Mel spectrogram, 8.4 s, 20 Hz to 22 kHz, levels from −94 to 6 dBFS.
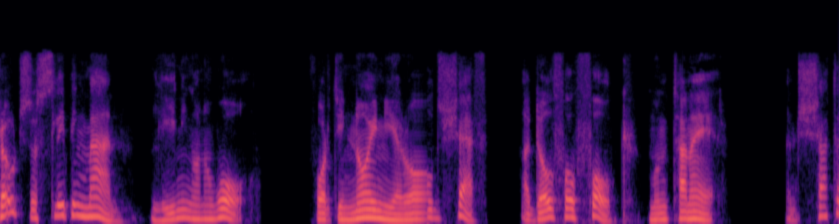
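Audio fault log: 4.15–4.31 s: burst of packet loss. The speech stalls into a stretched, fading copy of the preceding sound for about 120 ms, then picks up further along with that stretch gone. Consecutive packets arrived too late or never, and the receiver filled the gap by extending the last audio.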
